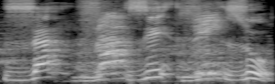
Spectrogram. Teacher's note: یہ آگے زا اور زال، ان دونوں کی آواز میں فرق ہے. زا پہ سیٹی نکالیں گے، زال پہ نہیں نکالیں گے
